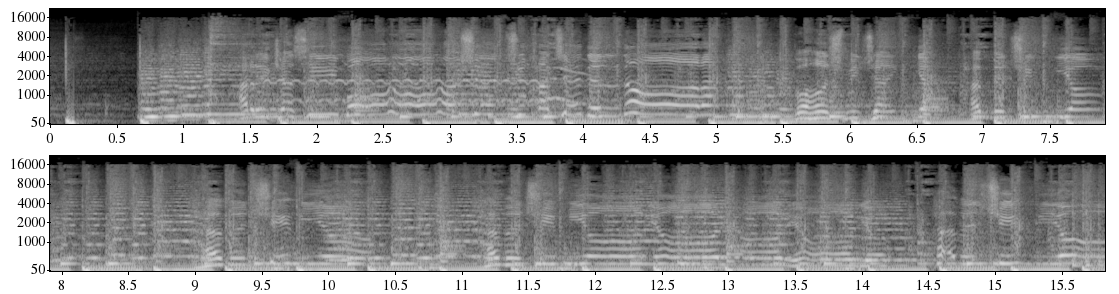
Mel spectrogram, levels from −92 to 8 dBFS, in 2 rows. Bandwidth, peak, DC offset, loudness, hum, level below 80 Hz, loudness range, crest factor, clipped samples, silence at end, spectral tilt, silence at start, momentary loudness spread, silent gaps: 17 kHz; 0 dBFS; under 0.1%; -14 LUFS; none; -18 dBFS; 1 LU; 14 dB; under 0.1%; 0 s; -5 dB/octave; 0.1 s; 3 LU; none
